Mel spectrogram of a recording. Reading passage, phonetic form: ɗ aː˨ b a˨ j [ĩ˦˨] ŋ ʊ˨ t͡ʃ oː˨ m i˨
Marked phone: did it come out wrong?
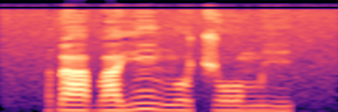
no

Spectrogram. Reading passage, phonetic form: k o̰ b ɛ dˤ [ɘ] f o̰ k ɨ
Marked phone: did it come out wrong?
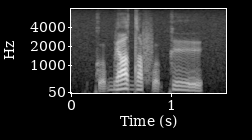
no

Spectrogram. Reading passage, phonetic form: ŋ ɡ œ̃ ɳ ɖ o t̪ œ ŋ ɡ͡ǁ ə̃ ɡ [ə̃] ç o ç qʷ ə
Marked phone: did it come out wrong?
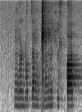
no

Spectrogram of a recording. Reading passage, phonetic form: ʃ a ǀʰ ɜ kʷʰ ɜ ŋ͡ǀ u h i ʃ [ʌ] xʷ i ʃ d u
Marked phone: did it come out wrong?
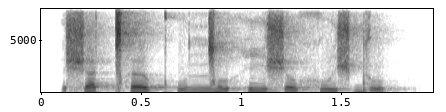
no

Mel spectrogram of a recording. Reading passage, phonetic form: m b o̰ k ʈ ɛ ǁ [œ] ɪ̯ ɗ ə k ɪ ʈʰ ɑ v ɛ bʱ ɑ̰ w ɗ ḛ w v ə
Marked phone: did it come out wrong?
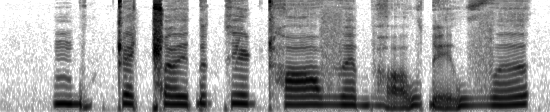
no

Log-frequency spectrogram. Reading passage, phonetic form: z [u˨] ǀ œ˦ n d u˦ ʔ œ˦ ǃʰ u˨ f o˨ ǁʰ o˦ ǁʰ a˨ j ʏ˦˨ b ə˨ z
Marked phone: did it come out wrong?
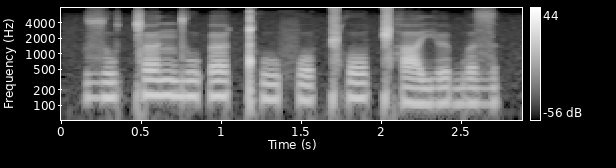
no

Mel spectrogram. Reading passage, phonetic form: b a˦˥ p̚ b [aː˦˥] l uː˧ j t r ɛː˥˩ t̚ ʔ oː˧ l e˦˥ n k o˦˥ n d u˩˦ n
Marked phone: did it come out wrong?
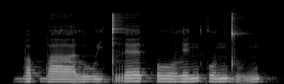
yes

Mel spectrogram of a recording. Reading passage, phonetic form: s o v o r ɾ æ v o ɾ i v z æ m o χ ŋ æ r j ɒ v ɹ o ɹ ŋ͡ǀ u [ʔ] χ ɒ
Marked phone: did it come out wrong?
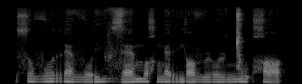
no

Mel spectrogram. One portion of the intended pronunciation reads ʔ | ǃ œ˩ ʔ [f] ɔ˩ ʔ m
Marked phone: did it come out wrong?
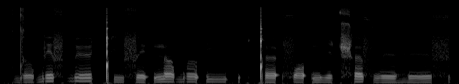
no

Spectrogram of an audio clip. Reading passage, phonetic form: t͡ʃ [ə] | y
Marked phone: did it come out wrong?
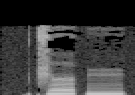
no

